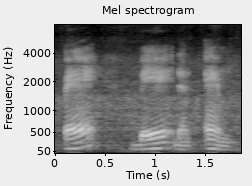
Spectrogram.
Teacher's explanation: bunyi bilabial adalah bunyi yang dihasilkannya dengan cara mempertemukan antara bibir atas dan bibir bawah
